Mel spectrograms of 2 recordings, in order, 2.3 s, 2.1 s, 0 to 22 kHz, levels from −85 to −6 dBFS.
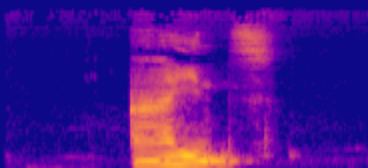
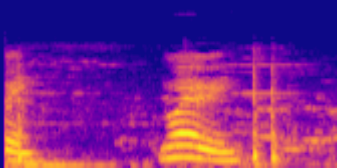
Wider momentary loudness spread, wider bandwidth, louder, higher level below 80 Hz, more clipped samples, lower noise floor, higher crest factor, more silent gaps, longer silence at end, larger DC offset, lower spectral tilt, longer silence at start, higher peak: second, 10 LU vs 18 LU; first, 17 kHz vs 7.4 kHz; second, -22 LUFS vs -15 LUFS; second, -62 dBFS vs -48 dBFS; neither; first, -61 dBFS vs -36 dBFS; first, 20 dB vs 14 dB; neither; first, 0.6 s vs 0 s; neither; second, -4.5 dB/octave vs -6.5 dB/octave; first, 0.8 s vs 0 s; about the same, -4 dBFS vs -2 dBFS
